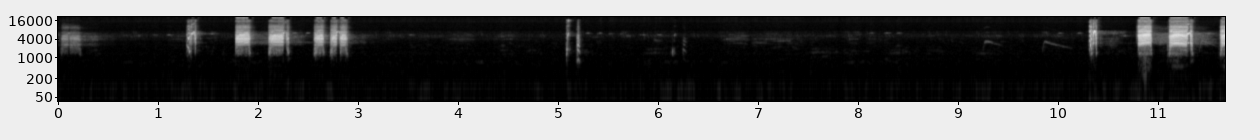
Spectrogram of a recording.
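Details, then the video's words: Black francolin (kala teetar, Sindhi), a bird offered for sale, gives two loud grating phrases of several harsh, rasping notes each, separated by about eight seconds of near silence with a few faint clicks. "Kala teetar sindhi || black francolin //sweet voice"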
